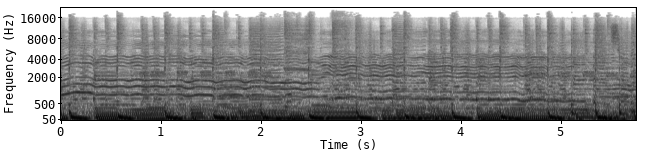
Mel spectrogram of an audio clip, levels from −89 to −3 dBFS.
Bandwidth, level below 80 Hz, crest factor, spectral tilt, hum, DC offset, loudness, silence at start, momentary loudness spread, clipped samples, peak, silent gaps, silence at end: 18.5 kHz; -12 dBFS; 8 dB; -5 dB/octave; none; under 0.1%; -12 LUFS; 0 s; 1 LU; under 0.1%; -2 dBFS; none; 0 s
